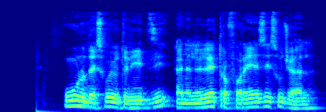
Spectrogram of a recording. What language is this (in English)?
Italian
